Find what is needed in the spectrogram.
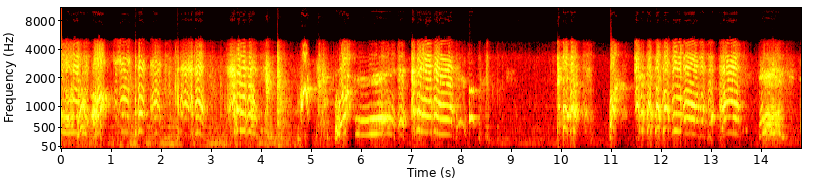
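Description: A baby laughing hard in repeated high-pitched bursts, with a short lull a little past halfway before the laughter starts again.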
